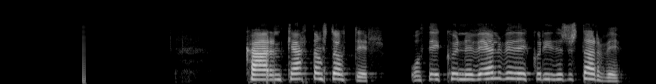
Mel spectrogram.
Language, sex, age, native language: Icelandic, female, 40-49, Icelandic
